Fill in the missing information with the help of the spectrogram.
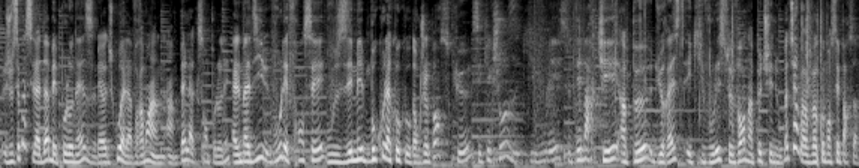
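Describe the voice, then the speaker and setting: A young man tasting foods in a casual vlog, jokey and excitable, with sudden loud outbursts. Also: fairly high pitch, fast, hardly any pauses, soft background music.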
